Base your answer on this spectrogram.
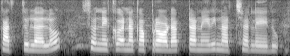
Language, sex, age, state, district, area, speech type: Telugu, female, 30-45, Andhra Pradesh, Srikakulam, urban, spontaneous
